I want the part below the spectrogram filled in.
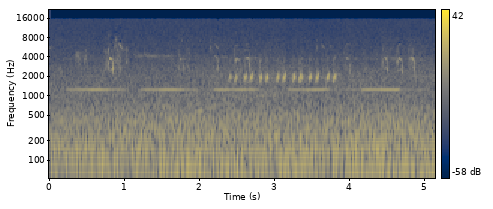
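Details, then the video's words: Northern mockingbird song mimicking other birds; a rapid string of about ten even chips near the middle among scattered short notes, a thin steady tone running through, and low rumbling noise. "Mockingbird mocking birds"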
